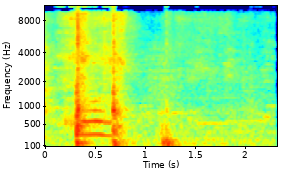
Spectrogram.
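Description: A boy's short pained vocal cry, held on one pitch, then a brief low grunt, a reaction to the burn of very spicy food.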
